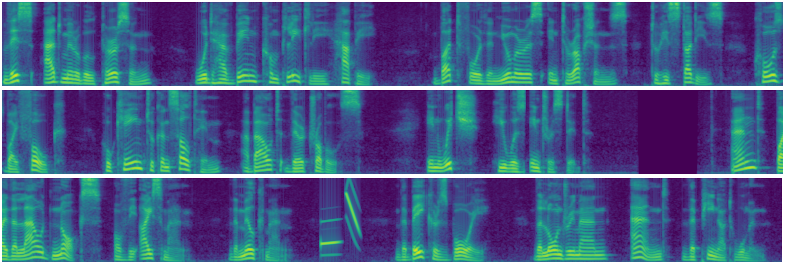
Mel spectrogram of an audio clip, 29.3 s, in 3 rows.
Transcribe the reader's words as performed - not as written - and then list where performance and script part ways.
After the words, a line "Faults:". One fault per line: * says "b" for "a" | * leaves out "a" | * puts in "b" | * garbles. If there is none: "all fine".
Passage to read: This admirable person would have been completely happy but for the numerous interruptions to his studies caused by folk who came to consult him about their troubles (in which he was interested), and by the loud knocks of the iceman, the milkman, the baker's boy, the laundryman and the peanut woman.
This admirable person would have been completely happy but for the numerous interruptions to his studies caused by folk who came to consult him about their troubles (in which he was interested), and by the loud knocks of the iceman, the milkman, the baker's boy, the laundryman and the peanut woman.
Faults:
all fine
